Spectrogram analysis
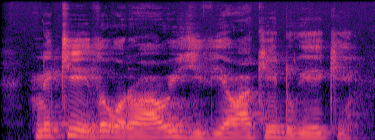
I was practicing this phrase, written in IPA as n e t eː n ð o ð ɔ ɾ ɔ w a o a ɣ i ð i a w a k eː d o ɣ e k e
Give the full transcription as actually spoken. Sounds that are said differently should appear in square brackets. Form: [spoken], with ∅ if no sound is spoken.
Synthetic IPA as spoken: n e [k] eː [∅] ð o [ɣ] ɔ ɾ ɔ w a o [i] ɣ i ð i a w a k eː d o ɣ e k e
